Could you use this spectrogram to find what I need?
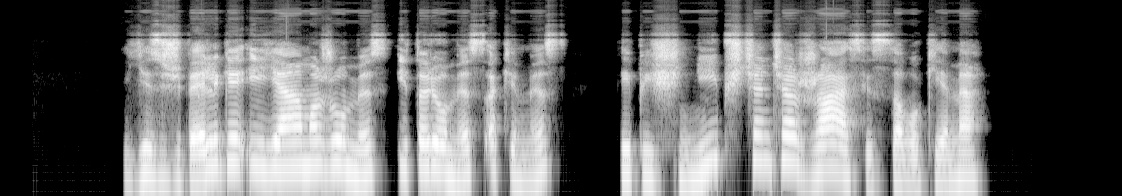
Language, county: Lithuanian, Marijampolė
